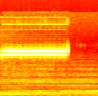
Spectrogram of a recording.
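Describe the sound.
A telephone rings during a call to a mother: a single steady, high electronic ring lasting about a second, then cutting off to a faint low hum.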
